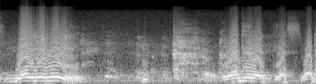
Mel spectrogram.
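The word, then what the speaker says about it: déjà vu: Because you shape your lips in the form of pronouncing U, but pronounce E instead.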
